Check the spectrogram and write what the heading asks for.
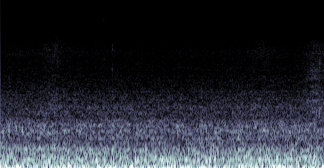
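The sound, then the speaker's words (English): Cars go by in a steady, low roar of traffic rumble, loud and even throughout, with no distinct rise or fall and no voices. “I was scared of those cars.”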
